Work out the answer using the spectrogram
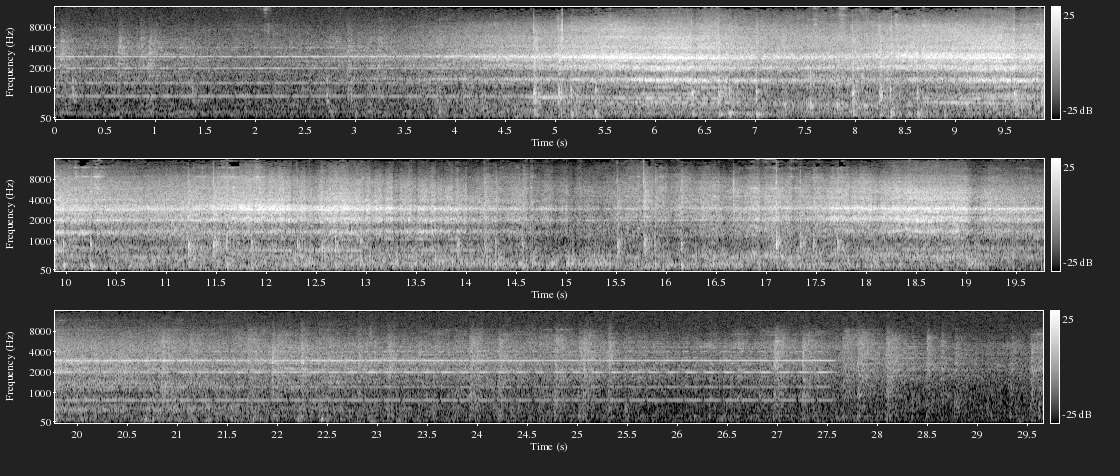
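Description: Level-crossing warning bells ringing steadily while an NS Sprinter electric train passes over the crossing. The train's rumble and wheel clicks build about four seconds in, stay loud for some fifteen seconds, then fade, and the bells stop near the end.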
